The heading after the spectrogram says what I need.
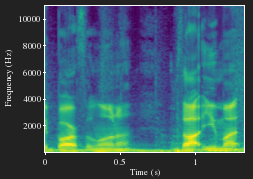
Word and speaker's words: Barcelona: We in Barcelona pronounce it more like Barcelona.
